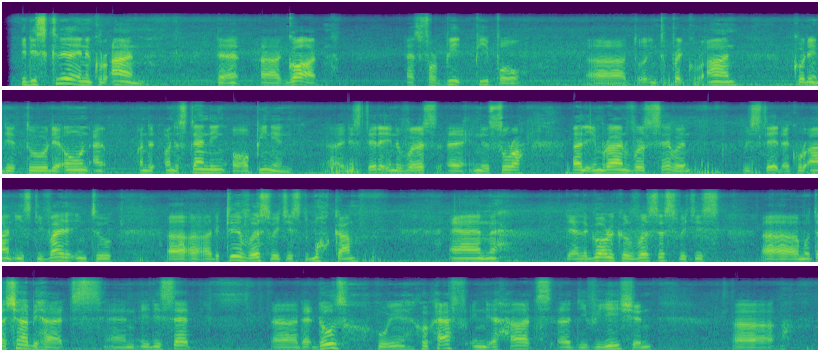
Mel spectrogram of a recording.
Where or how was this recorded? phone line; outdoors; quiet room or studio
outdoors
